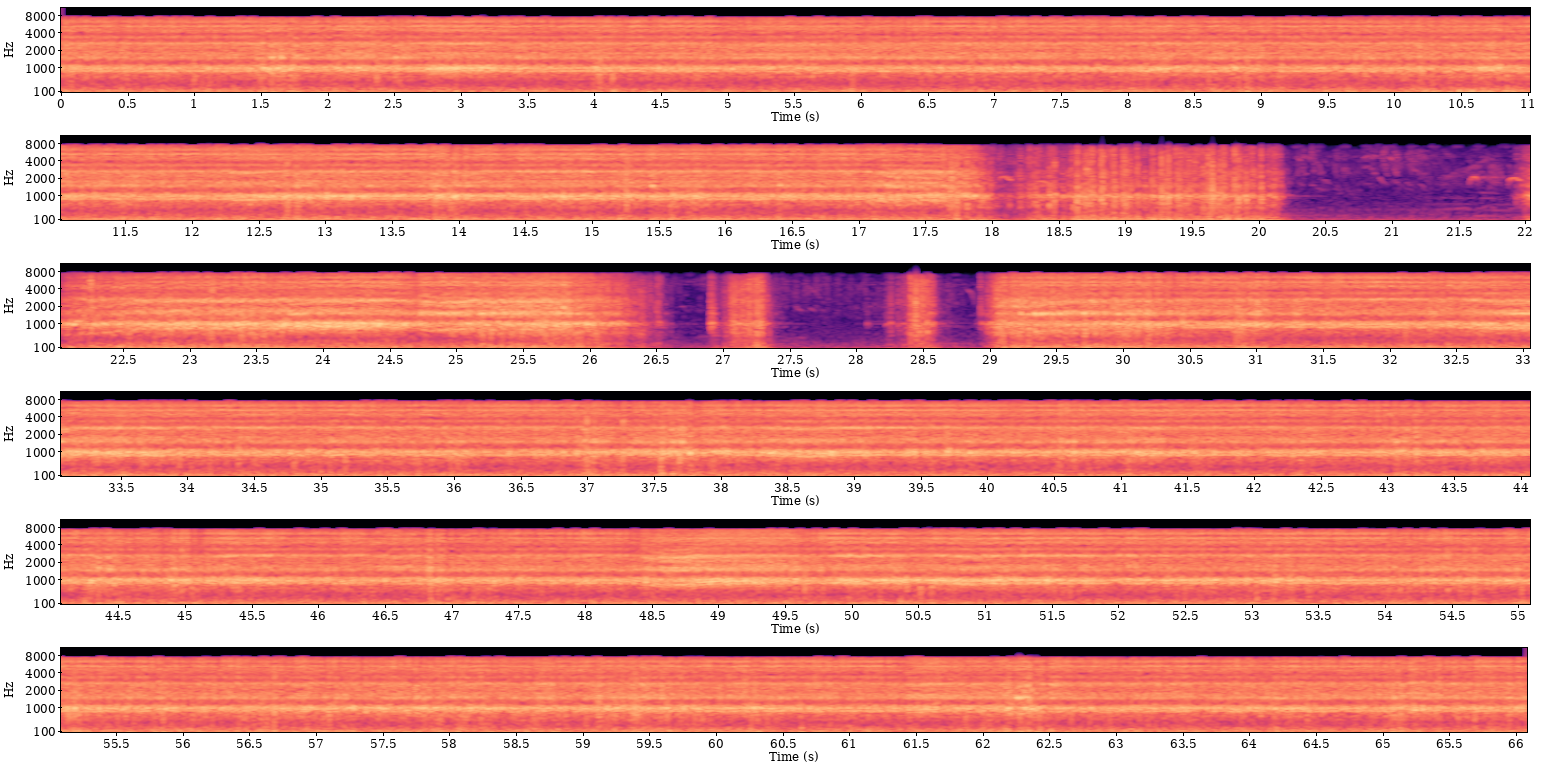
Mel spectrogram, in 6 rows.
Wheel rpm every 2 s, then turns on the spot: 230, 230, 230, 230, 230, 240, 230, 230, 190, 30, 10, 170, 190, 10, 90, 230, 230, 230, 230, 230, 230, 230, 230, 230, 230, 230, 230, 230, 230, 230, 230, 230, 230.
18-20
